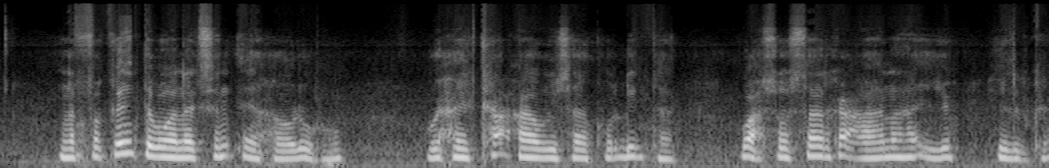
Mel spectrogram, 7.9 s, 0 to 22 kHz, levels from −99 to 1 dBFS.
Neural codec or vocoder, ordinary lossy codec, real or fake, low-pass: codec, 44.1 kHz, 7.8 kbps, Pupu-Codec; Opus, 24 kbps; fake; 19.8 kHz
